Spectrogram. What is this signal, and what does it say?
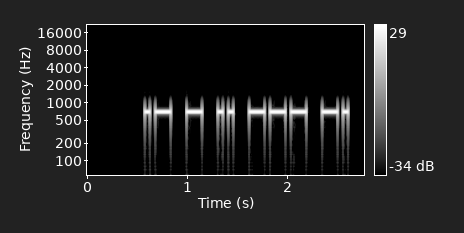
Morse code, heard as a keyed tone, about 22 wpm, 700 Hz. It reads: ATION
